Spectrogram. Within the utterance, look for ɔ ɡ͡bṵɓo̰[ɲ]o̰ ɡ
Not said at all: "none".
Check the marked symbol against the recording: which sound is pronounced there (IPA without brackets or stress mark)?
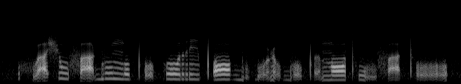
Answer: ɳ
